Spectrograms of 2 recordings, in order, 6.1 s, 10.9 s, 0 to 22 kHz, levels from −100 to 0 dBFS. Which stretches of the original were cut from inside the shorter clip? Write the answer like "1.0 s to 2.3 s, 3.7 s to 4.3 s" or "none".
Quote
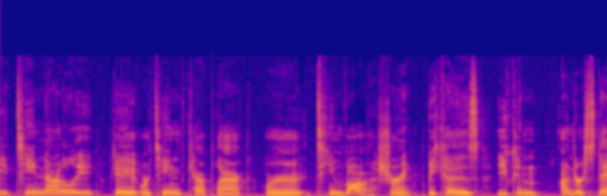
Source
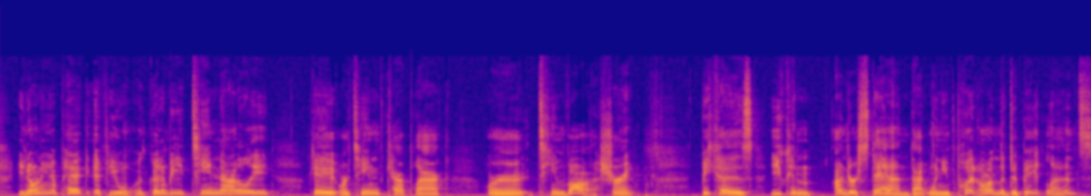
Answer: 2.8 s to 3.0 s, 4.5 s to 4.7 s, 6.4 s to 6.9 s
